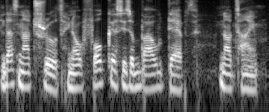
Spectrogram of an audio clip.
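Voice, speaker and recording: A man's voice: mid-range voice, fairly even intonation, a little slow, creaky, slightly rough. A man from Argentina with an Argentine Spanish accent, a native Spanish speaker giving an earnest motivational talk in English, full of "you know" fillers. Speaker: self-taught English learner, channel host.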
